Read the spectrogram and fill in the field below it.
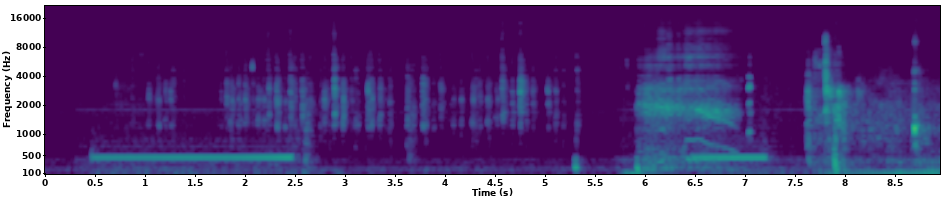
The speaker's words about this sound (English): I'm calling him right now. Here we go. No. All right, we're dialing.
